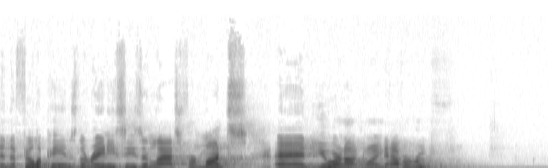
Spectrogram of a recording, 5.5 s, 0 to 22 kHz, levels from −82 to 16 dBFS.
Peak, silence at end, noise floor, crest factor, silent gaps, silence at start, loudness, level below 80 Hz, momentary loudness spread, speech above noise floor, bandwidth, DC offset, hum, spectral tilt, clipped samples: 0 dBFS; 0.95 s; -52 dBFS; 18 dB; none; 0 s; -18 LUFS; -64 dBFS; 9 LU; 33 dB; 16.5 kHz; under 0.1%; none; -6 dB/octave; under 0.1%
